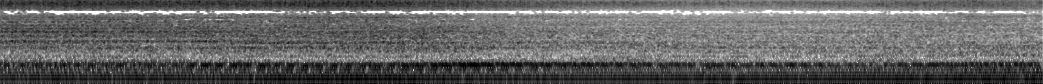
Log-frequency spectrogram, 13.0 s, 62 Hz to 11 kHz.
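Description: Chevrolet Camaro ZL1's supercharged 6.2-litre LT4 V8 idling steadily.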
